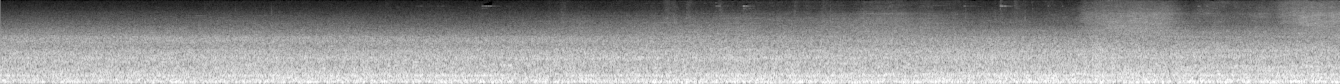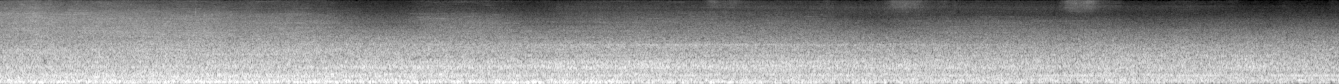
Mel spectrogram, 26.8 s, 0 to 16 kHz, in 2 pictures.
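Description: E5 series Shinkansen train pulling out of the station and rolling past, a steady rushing rumble of the cars going by that eases slightly near the end as the last car leaves, with a steady hum under it.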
